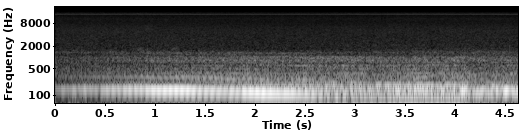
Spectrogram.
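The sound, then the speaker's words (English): A car engine hums steadily at a low, even pitch, a continuous drone with faint road rumble and no voices, holding the same level throughout. “And then his thoughts were interrupted as the headlights of his car picked up the figure of a young man plodding along the road.”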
